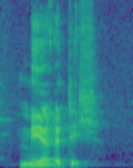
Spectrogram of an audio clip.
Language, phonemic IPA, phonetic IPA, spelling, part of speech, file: German, /ˈmeː(r)ˌrɛtɪç/, [ˈmeː(ɐ̯)ˌʁɛtɪç], Meerrettich, noun, De-Meerrettich.ogg
- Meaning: 1. horseradish 2. a white condiment or sauce made from horseradish, oil, vinegar, and often cream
